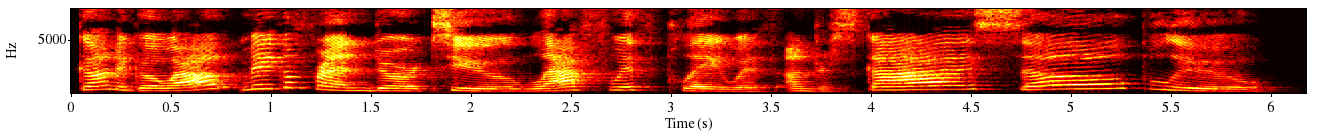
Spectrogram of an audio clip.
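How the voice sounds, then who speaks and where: A woman's voice: high-pitched, sing-song, slow, a bit bright, roomy sound, pitched above the performer's own voice, heavily acted. A woman voicing a shy, kind young female unicorn in a storybook, with earnest expression. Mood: hopeful chanting.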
